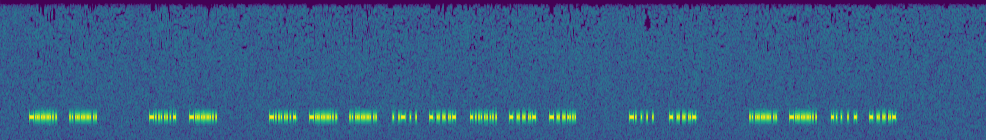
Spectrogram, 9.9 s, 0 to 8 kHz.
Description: Hellschreiber (Feld-Hell, 122.5 baud), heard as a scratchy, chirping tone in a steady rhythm, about 1330 Hz. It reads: ES DE DESTACAR LA SEVA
